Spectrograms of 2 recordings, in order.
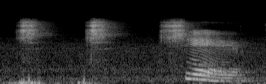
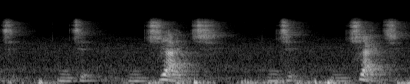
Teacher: There will be a narrow gap in your mouth and it will be produced through a lot of friction. So combination of both the plosives and the fricatives we called as the affricates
